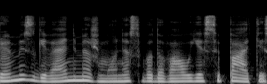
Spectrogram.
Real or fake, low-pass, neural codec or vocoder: real; 9.9 kHz; none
